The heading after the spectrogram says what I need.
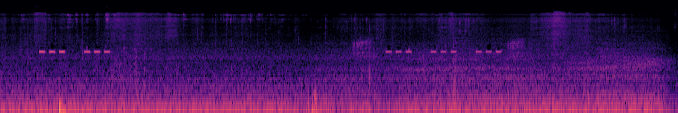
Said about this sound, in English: it starts beeping at you if there's a car or a pedestrian or a dog or a bicyclist coming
